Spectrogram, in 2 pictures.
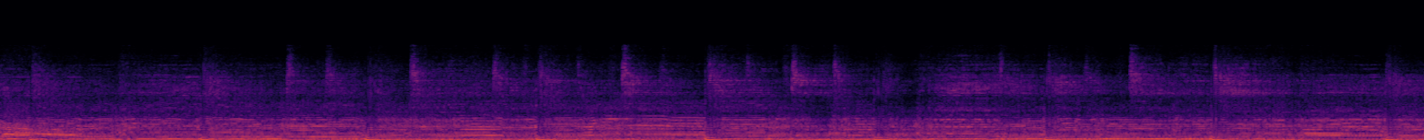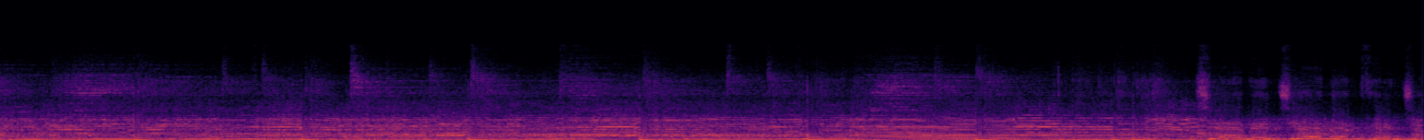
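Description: Live rock band playing loud: distorted electric guitars, bass and drums, with a man singing lead over them.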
